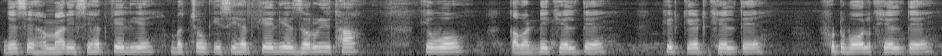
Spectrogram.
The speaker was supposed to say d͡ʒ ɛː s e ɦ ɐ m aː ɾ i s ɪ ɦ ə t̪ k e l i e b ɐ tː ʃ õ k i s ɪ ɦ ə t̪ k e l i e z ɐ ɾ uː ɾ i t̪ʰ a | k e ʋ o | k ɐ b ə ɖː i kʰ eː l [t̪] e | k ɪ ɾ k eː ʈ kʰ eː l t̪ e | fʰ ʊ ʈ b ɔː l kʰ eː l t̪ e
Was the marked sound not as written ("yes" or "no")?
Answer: no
